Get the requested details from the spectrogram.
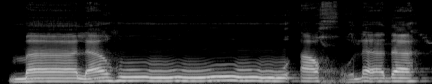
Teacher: মধ্যে মুনফাসিল তিন আলিফ টেনে দিবেন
